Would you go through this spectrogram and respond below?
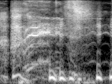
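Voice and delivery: high, slow, through laughter; laughing. Real, not acted. Co-host laughing at the slap story, mock-hating. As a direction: laugh the words out in delight.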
